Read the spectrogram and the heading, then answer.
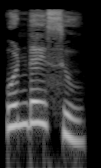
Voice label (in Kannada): "ಒಡ್ಡಯಿಸು", Kannada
